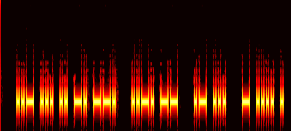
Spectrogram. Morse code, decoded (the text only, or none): USING FM AS THE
